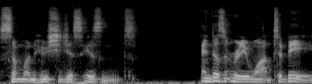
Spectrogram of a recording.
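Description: A man's unremarkable speaking voice at a medium pitch, with fairly even intonation, on a very clean recording with a silent background. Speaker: podcast host, writer and teacher. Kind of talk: casual literary discussion.

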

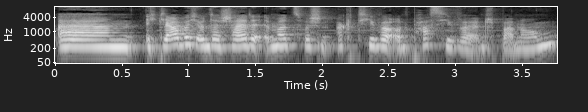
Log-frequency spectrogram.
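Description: Over noticeable background noise, a woman talks at a fairly quick pace with a high pitch. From southern Germany, Swabia near Stuttgart. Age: 30s. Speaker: author and copywriter. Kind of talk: casual chat.

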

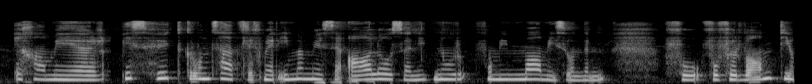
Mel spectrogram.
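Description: Delivered at a fairly slow pace, the speech has a monotone, flat intonation. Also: woman. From Colombia, moved to Switzerland at 10. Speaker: travel agent. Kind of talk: personal audio diary.

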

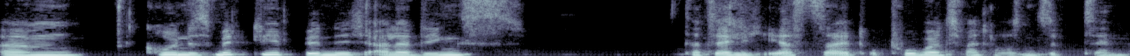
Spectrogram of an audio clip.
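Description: A woman talks at a very slow pace in a medium pitch, somewhat breathy. Her tone is dark and mellow, and the sound is dry and close with no echo. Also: ordinary pitch variation. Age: 40s. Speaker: city councillor and chemist. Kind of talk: casual interview. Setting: video call.

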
